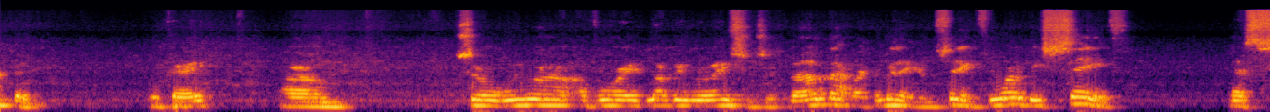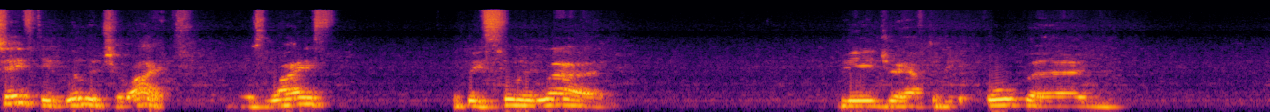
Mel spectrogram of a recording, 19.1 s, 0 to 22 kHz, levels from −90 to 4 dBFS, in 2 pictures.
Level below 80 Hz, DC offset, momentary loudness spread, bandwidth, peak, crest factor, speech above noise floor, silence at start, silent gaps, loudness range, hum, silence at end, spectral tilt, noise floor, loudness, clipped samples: -54 dBFS; under 0.1%; 12 LU; 16 kHz; 0 dBFS; 12 dB; 41 dB; 0 s; none; 4 LU; none; 1.15 s; -5.5 dB/octave; -52 dBFS; -11 LUFS; under 0.1%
